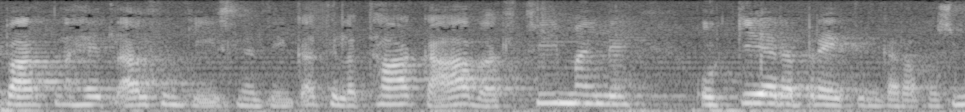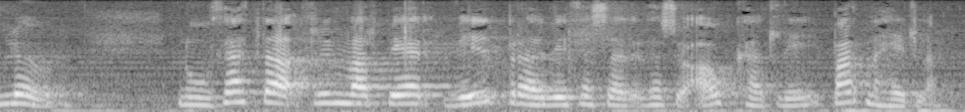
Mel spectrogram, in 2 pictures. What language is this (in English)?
Icelandic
